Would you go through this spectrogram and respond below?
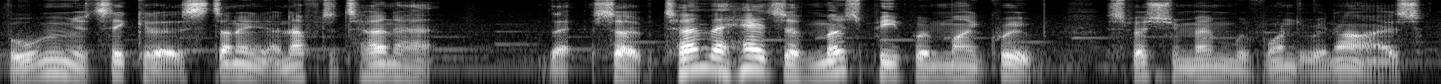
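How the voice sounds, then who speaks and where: Low-pitched man reading aloud with lively swings. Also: brisk, soft background music. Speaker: let's player reading a visual novel aloud. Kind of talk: narrated reading with asides.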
